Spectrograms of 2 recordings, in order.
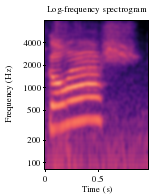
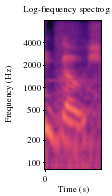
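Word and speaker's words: gouache: How How do you Is it Goash gash? Anybody know how to pronounce that word? I always say go, but I know it's incorrect. It's G O U A C H E.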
